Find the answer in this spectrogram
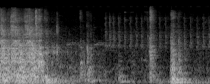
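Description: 1980 VW Vanagon engine being cranked by the starter, a fast, even pulsing that stops about half a second in without the engine catching. Two sharp clicks follow near the end.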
